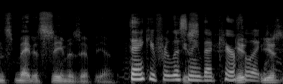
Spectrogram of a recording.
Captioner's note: soundbite of laughter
